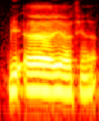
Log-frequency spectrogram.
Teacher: مد البدل يعني تود الهمزة من رأسها مجبودة، كيف الآيات اللي هم تكررة، آياتنا، تعود الهمزة من رأسها مجبودة، بآياتنا، هذه الهمزة تمتد أربع حركات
